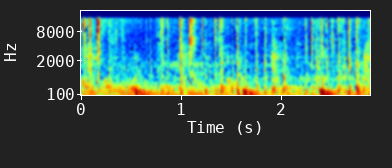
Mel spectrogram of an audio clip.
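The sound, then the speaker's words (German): Someone types on a computer keyboard to write a message into a chat, producing many quick, irregular clicking keystrokes with no voices. “Ich schreibe jetzt mal was in den Chat.”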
